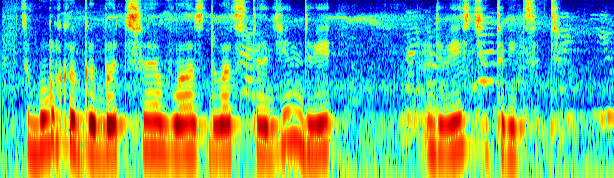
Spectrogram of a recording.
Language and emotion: Russian, neutral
